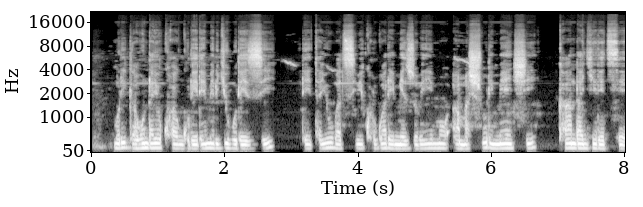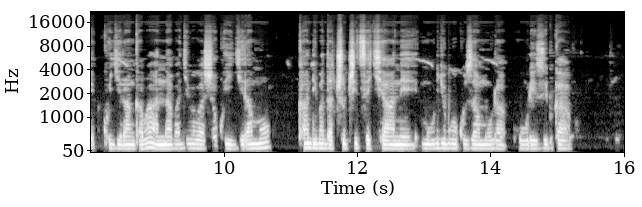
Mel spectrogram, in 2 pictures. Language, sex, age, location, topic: Kinyarwanda, male, 18-24, Nyagatare, government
